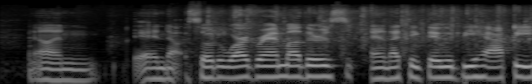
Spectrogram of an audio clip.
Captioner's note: audience applauding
